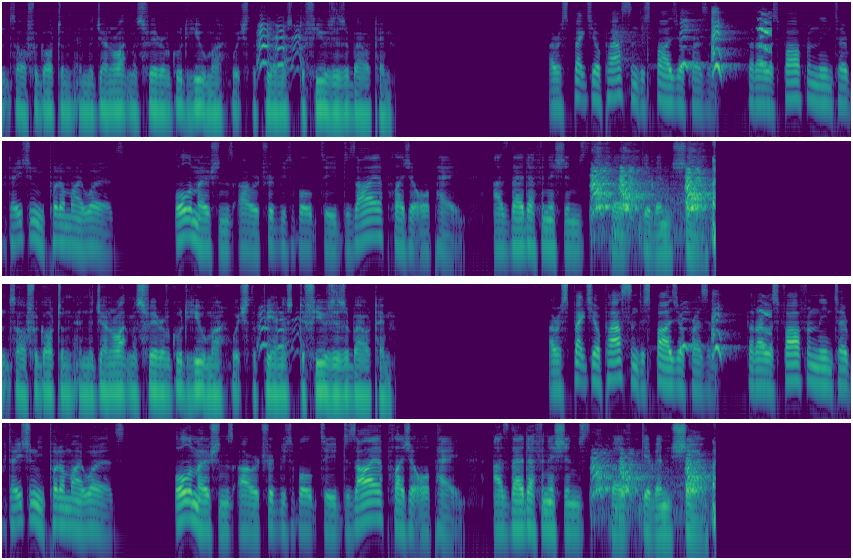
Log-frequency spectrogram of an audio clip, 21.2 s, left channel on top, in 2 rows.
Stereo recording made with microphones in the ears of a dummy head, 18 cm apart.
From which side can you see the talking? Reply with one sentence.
You can hear the talking on the right.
